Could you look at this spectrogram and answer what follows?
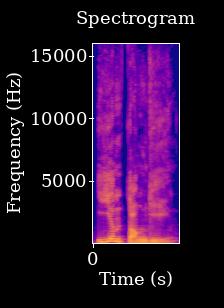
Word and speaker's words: Iam Tongi: His name it's pronounced Iam Tongi. Yeah. Iam Tongi.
